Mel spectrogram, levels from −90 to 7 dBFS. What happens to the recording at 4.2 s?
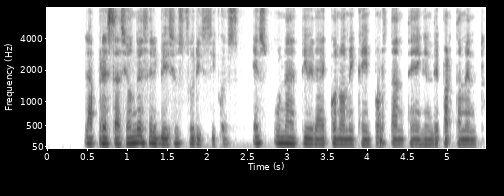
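Just before 4.2 s, from 4.14 to 4.18 s, there is a short concealed packet loss. About 20 ms of audio never arrived in time. The receiver covered the gap by extending the preceding sound, then blended back. It is heard as a brief smear.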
